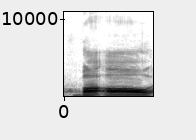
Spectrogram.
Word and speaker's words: Baal: In Elijah, you find this battle between the gods, Baal, as we call him in the South, Baal, as Vivian correctly pronounces it when we sing, Baal and Jehovah, Baal and the God of Israel.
